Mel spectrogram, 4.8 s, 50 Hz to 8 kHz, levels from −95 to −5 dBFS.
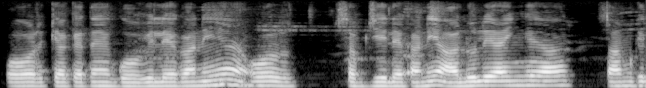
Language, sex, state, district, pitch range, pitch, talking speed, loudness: Hindi, male, Uttar Pradesh, Jyotiba Phule Nagar, 130-150 Hz, 135 Hz, 245 wpm, -17 LUFS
